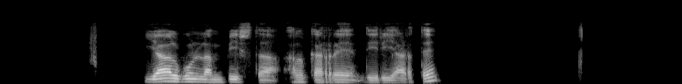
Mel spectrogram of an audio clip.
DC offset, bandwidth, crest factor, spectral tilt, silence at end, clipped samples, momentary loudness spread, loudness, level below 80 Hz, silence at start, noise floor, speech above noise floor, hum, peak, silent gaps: under 0.1%; 7.6 kHz; 22 dB; -6.5 dB/octave; 1 s; under 0.1%; 11 LU; -20 LUFS; -60 dBFS; 0.95 s; under -90 dBFS; over 71 dB; none; -2 dBFS; 0.99-1.44 s, 4.50-5.78 s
